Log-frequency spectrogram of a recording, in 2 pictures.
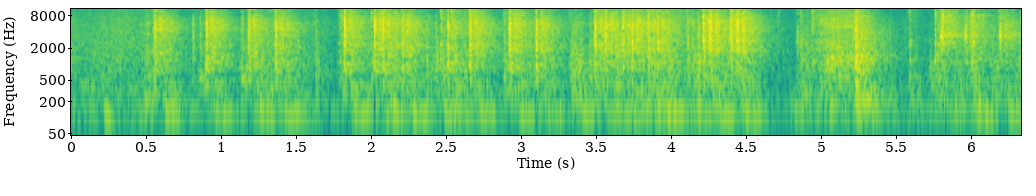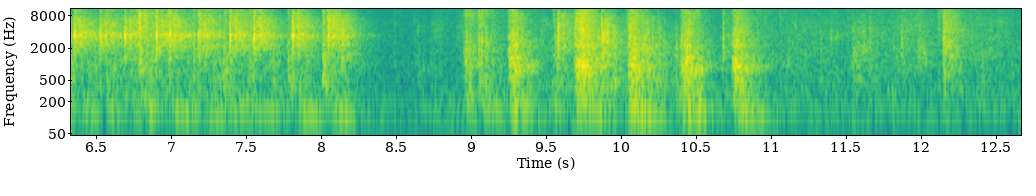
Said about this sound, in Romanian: Ai terminat de bătut la mașină scrisoarea? Mai am câteva cuvinte.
